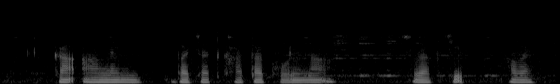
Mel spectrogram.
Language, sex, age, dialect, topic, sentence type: Chhattisgarhi, male, 18-24, Western/Budati/Khatahi, banking, question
